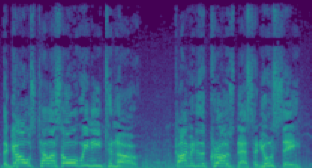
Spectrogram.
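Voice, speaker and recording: A man's voice: very high-pitched, normal speed, bright, forceful tone, slight background noise, exaggerated voice. An actor playing a male ship's officer in a game, calling out commanding orders.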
